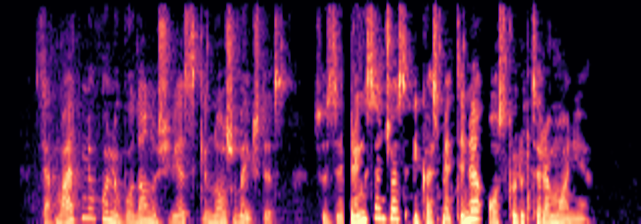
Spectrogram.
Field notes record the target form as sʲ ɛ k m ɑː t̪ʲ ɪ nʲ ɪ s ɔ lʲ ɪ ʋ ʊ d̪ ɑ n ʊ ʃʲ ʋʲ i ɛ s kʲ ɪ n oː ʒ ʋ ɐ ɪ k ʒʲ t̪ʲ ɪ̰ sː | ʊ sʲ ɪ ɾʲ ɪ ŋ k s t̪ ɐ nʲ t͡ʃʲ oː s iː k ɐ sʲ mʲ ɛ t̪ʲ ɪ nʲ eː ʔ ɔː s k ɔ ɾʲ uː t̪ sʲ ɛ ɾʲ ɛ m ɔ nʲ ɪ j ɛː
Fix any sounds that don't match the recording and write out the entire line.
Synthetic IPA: sʲ ɛ k m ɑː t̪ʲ ɪ nʲ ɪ x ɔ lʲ ɪ ʋ ʊ d̪ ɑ n ʊ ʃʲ ʋʲ i ɛ s kʲ ɪ n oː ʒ ʋ ɐ ɪ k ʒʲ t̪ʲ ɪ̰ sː | ʊ sʲ ɪ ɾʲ ɪ ŋ k s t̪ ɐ nʲ t͡ʃʲ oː s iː k ɐ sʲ mʲ ɛ t̪ʲ ɪ nʲ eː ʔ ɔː s k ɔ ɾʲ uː t̪ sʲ ɛ ɾʲ ɛ m ɔ nʲ ɪ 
